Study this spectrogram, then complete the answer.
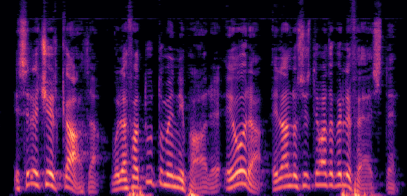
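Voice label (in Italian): "sistemato", vocabolario dialettale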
